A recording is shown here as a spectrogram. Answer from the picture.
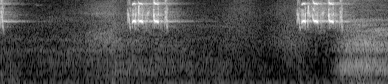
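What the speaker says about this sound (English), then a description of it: "Crickets." Cricket chirps sound in two short bursts of rapid trilling, about a second apart, fairly loud against a quiet background, with no talking.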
